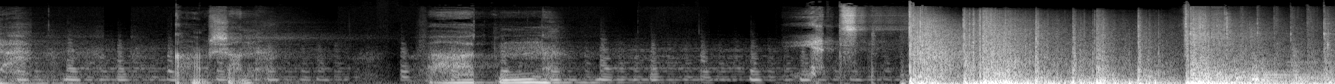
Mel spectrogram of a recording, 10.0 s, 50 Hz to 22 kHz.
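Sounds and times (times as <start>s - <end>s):
speech: 1.5s - 2.1s, 3.3s - 4.4s, 6.0s - 6.6s
heavy cannon fire blasts: 6.8s - 9.9s.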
